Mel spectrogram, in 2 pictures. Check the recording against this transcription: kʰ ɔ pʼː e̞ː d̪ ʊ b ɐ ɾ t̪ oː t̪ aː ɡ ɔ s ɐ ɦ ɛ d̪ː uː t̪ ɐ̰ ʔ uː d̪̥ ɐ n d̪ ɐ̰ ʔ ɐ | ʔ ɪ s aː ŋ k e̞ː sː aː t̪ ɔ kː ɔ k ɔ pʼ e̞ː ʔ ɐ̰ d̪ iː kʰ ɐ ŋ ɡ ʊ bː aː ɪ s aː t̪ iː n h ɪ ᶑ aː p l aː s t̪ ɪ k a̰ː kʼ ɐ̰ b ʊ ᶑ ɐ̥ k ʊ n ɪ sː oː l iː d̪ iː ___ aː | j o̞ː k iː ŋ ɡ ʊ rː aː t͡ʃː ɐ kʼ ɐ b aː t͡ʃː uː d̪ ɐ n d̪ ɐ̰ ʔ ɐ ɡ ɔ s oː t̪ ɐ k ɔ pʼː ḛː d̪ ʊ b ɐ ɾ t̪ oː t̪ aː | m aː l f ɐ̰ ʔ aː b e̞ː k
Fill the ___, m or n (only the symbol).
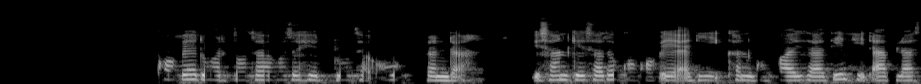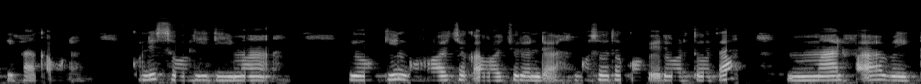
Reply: m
